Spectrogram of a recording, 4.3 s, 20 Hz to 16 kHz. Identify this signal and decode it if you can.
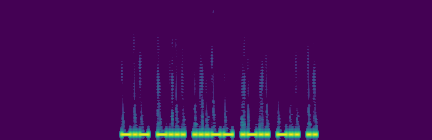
Morse code, heard as a keyed tone, about 38 wpm, 700 Hz. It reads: KB3LDI
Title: USA Call Signs - 6 Characters - 3x Character Spacing - 40wpm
